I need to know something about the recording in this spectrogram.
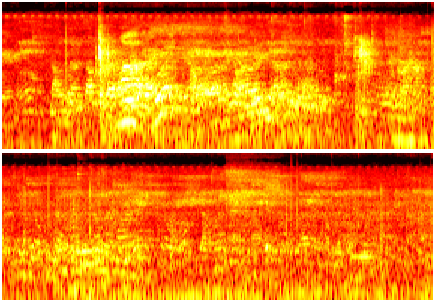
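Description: Billiard balls knock together.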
